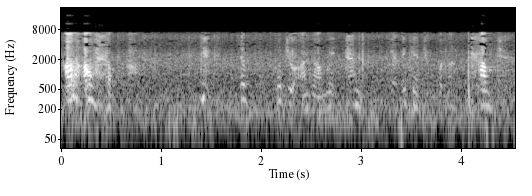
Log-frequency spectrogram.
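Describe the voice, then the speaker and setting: A woman's voice: on the high side, lively intonation, a little fast, natural voice. A woman playing an anxious, loyal lady sidekick to a detective in a 1940s radio drama. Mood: alarmed. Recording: noisy 1940s radio recording.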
